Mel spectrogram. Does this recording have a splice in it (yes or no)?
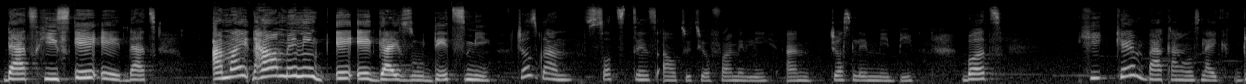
yes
